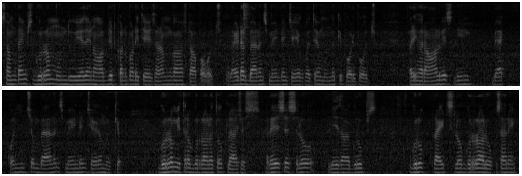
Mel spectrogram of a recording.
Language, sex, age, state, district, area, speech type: Telugu, male, 18-30, Andhra Pradesh, Nellore, rural, spontaneous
